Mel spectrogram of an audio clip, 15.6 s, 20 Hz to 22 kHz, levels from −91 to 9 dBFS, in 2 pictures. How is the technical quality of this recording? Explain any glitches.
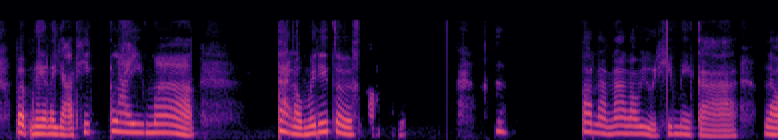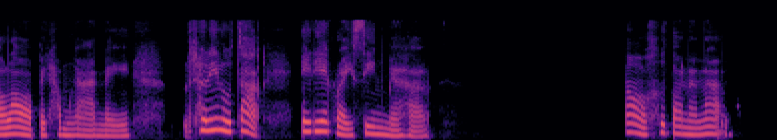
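The recording has two technical faults: a steady train of clicks running almost the whole length of the speech, and two small sudden drops in level.

Word clock ticks run from 0.2 s to 15.5 s, about one every 0.15 s, roughly a hundred in all. The receiving device's clock is not locked to the sender's, with a mismatch of around 150 parts per million. Each time the two clocks slip by a sample, one sample is dropped or repeated. Each slip is heard as a sharp tick, and the ticks vary in strength. In the waveform each one is a short spike, and on a spectrogram it is a thin vertical line across all frequencies, repeating at even spacing.

Microphone volume stepped down at 1.02 s and again at 10.11 s. At each point the speech and the background noise both drop by about 2 dB at once, with no fade. The likely cause is the call software judging the input too hot and lowering the microphone's input gain in one step. 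The waveform envelope shows a small, clean drop at each of those moments. On a spectrogram, every frequency band dims slightly at the same instant, while the noise floor between phrases sits a little lower afterwards.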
